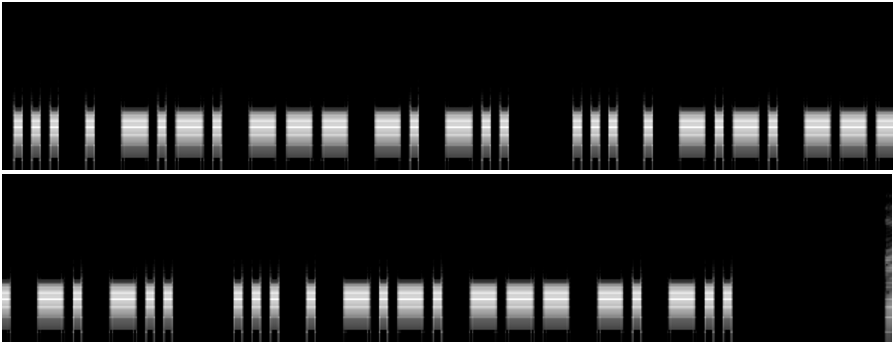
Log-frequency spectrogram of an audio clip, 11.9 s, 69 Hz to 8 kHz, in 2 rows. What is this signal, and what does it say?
Morse code, heard as a keyed tone, about 19 wpm, 250 Hz. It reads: SECOND SECOND SECOND
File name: morse / morse-training-20WPM-5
